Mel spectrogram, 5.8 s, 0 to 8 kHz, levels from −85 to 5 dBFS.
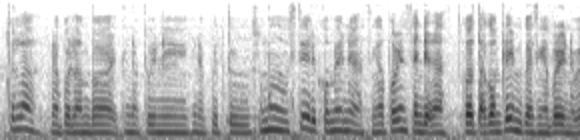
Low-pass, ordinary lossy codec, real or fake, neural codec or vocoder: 7.2 kHz; none; fake; codec, 16 kHz, 8 kbps, FreqCodec, larger model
